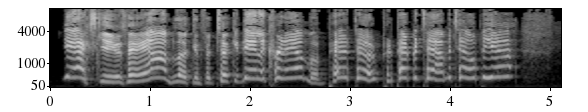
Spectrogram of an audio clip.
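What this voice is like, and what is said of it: Made-up comic accent. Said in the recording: “She had a Bay Jingle accent. ... make up what a Bay Jingle accent is. ... I thought Bay Jangle, like if it's Northern California, you could get some like vocal fry going on, but that seemed a little too obvious.”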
